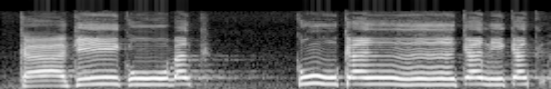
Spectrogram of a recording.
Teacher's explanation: huruf k diucapkan dengan mengangkat pangkal lidah kita ke posisi di depan huruf qaf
